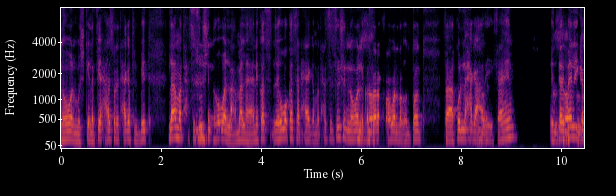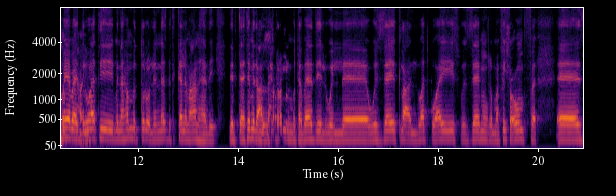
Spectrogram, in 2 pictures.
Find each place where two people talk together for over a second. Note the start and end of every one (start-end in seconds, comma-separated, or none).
9.8-11.1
